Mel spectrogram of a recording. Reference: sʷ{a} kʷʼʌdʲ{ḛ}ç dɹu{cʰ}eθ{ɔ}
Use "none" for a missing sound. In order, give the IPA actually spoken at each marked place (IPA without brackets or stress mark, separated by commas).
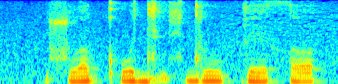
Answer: a, ḛ, k, ʌ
